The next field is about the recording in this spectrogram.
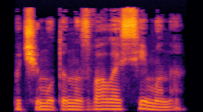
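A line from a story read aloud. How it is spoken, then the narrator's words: Quiet, fearful, reluctant. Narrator (Russian): он сказал, как бы против своей воли, тихо и боязливо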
